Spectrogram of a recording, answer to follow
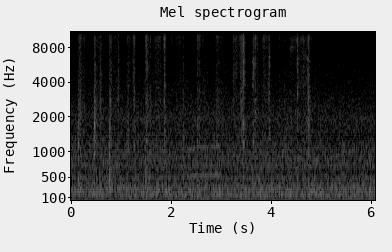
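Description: A deck of cards being shuffled by hand, heard as faint, irregular soft flicks and clicks.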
